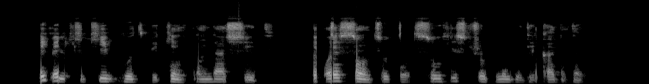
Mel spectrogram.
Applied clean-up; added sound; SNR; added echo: neural mask model Resemble Enhance denoiser.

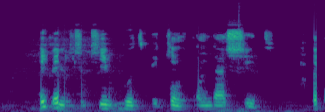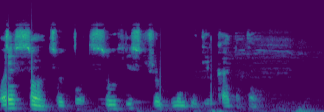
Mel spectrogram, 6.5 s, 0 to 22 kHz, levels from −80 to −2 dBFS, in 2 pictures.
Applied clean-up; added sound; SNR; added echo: classical method log-MMSE.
